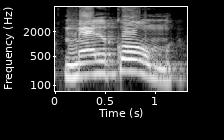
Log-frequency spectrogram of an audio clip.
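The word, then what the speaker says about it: Malcolm: Rule 8, কোনো ওয়ার্ডে এল লেটারটি যদি ও এবং এম এর মাঝখানে থাকে অথবা কোনো ওয়ার্ডে ও এল এম একসাথে থাকলে তখন কিন্তু ওই এল লেটারটির উচ্চারণ সাইলেন্ট হয়।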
